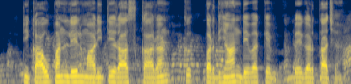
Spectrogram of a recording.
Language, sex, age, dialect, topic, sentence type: Maithili, male, 18-24, Bajjika, agriculture, statement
